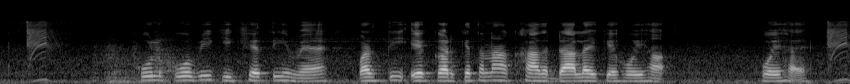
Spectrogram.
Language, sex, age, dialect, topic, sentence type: Maithili, female, 31-35, Bajjika, agriculture, question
